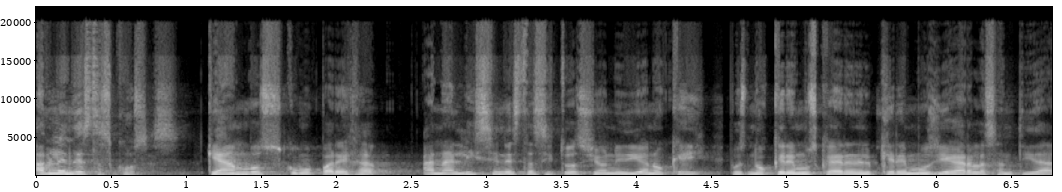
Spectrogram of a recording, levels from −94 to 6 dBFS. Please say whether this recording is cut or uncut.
cut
